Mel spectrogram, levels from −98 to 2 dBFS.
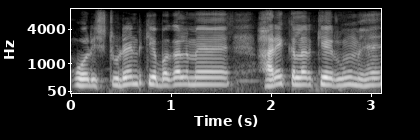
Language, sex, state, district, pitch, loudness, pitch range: Hindi, male, Jharkhand, Deoghar, 210 Hz, -18 LUFS, 200-215 Hz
